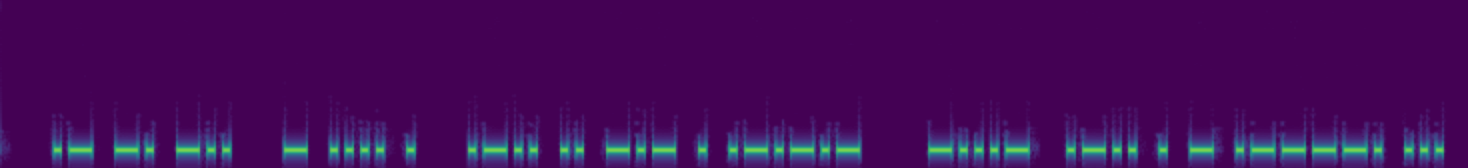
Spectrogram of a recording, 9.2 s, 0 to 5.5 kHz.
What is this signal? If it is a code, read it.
Morse code, heard as a keyed tone, about 25 wpm, 600 Hz. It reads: AND THE LIKE. <BT> LET'S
